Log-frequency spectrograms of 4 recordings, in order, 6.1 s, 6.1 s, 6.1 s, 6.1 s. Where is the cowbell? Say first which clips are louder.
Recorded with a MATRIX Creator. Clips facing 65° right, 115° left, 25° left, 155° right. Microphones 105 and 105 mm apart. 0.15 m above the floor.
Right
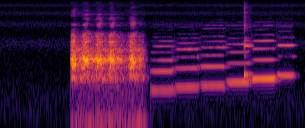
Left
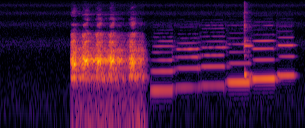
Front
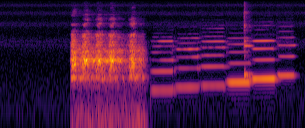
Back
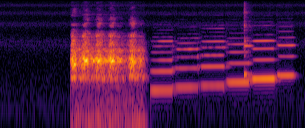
Even, front 2 dB; 120° right, 0.9 m.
